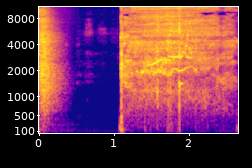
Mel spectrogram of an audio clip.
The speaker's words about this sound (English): It did not. I heard three different distinct claps.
